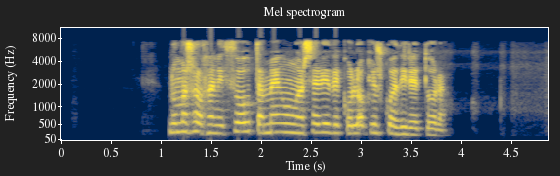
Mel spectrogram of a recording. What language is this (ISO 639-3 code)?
glg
